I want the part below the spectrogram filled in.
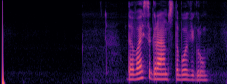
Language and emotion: Russian, neutral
